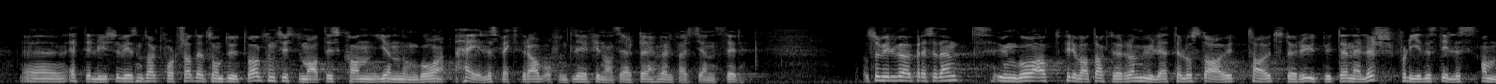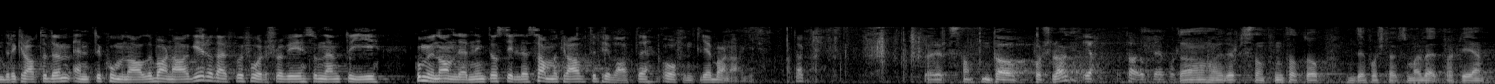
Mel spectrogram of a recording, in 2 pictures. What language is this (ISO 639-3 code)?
nor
